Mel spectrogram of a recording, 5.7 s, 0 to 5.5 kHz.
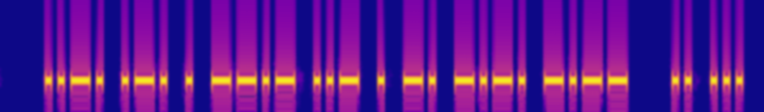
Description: Morse code, heard as a keyed tone, about 25 wpm, 600 Hz. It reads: FREQUENCY IS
